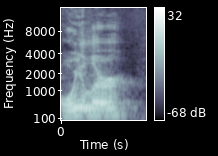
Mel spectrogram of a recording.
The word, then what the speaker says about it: Euler: Euler's formant formula and Euler is the correct pronunciation of that right not Euler as one might think yeah Simon that's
